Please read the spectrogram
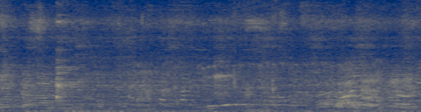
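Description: Restaurant dining-room ambience: background music playing under indistinct voices, over a steady low hum.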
